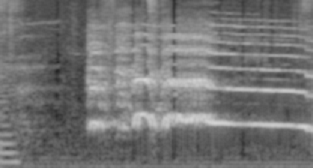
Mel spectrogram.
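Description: Rooster crowing: one long call that wavers at the start, then holds a long note that falls slightly in pitch toward the end.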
